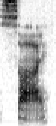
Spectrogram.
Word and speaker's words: psi: going to introduce this the symbol SI and it's spelled PSI.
